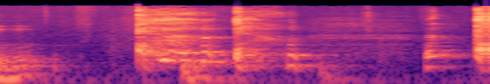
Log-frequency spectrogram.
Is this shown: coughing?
yes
